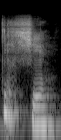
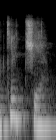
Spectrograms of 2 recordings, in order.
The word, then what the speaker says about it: кильче: Парща, кильще, кильче. Так обычно не говорят. И сразу обычно видно, если кто не знает хакасского языка, и он читает хакасский текст, он кильче прочитает. А надо кильще, керще, иче, ну и дальше.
